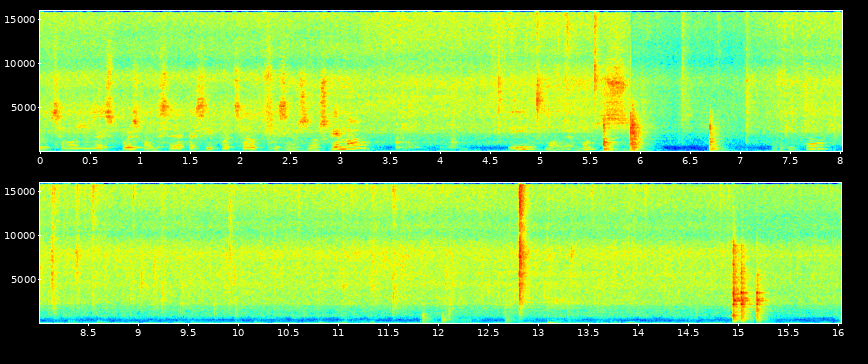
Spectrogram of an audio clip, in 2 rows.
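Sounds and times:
onion and garlic sizzling in oil: 0.0s - 16.0s
spatula scraping and knocking pan: 3.5s - 4.4s.

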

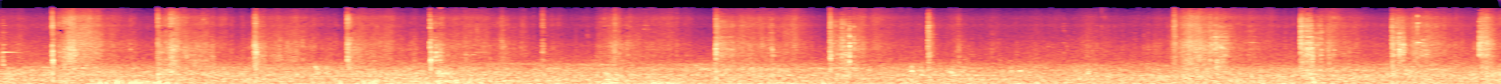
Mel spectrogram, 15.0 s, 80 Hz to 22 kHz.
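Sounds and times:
hoe chopping into hard soil: 13.0s - 15.0s.

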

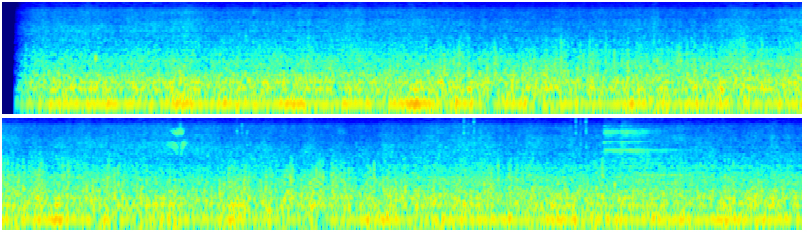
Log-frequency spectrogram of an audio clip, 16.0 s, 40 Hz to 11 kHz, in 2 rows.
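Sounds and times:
water rushing past boat: 0.1s - 16.0s
wind buffeting microphone: 0.2s - 16.0s.

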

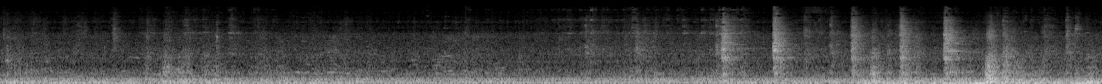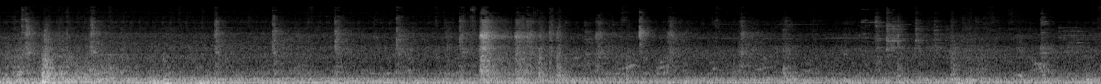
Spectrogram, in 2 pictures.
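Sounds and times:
metallic clanks and bangs: 5.7s - 12.3s.

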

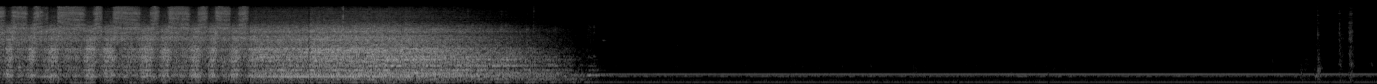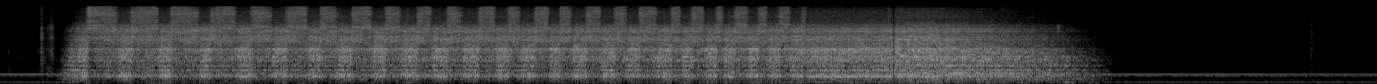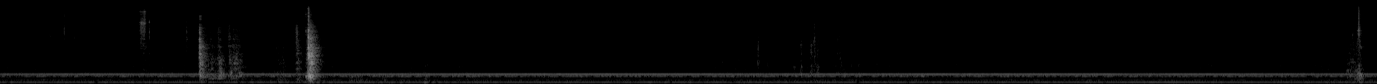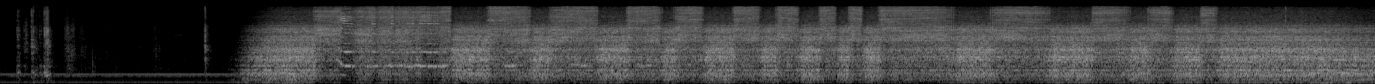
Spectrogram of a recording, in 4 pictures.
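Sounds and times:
disc sander grinding drill bit: 14.4s - 24.0s, 43.8s - 55.0s.

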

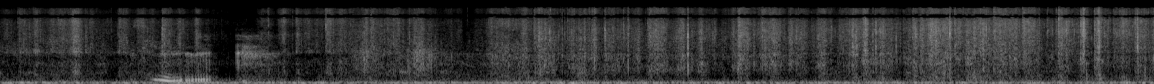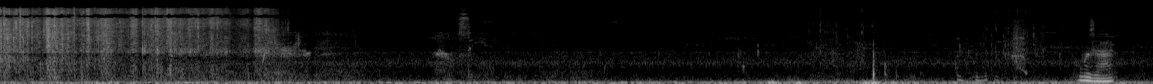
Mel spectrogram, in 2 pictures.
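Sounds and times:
footsteps through dry leaves: 0.0s - 14.5s, 19.6s - 20.4s
low rumble: 0.0s - 23.0s.

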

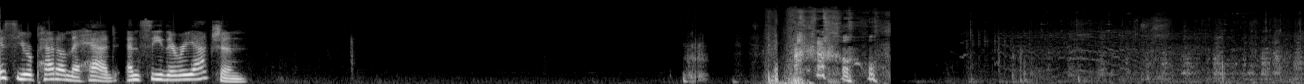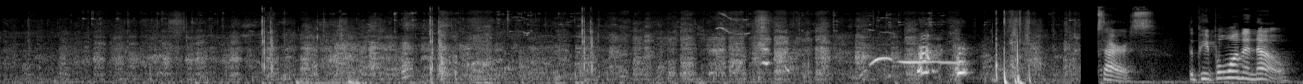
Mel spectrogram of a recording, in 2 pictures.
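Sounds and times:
dog whining: 9.6s - 23.8s
dogs panting: 9.8s - 23.9s.

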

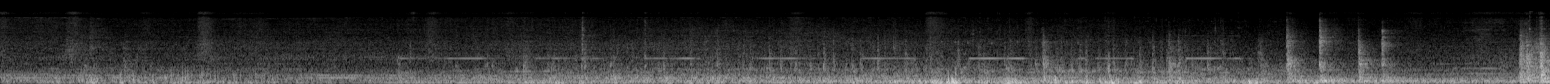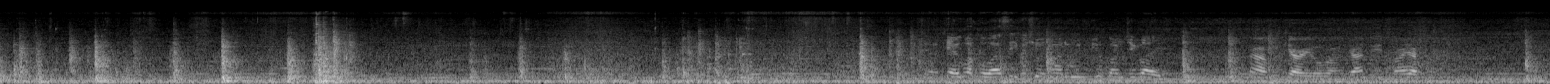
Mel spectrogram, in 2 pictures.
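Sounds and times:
sharp knocks and clatters: 5.2s - 14.2s, 15.1s - 26.6s, 27.2s - 28.9s.

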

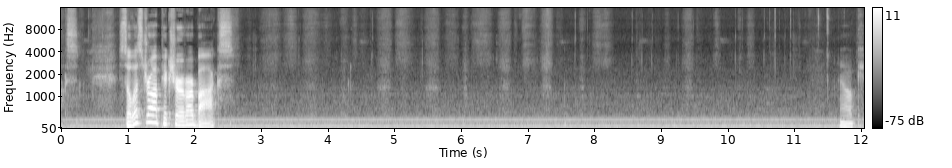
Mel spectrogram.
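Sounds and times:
steady low hum: 0.0s - 12.0s
ballpoint pen scratching on paper: 2.9s - 11.2s.

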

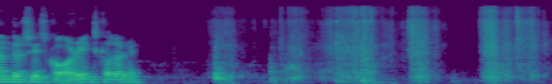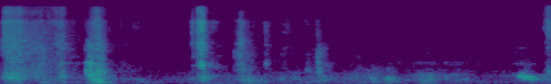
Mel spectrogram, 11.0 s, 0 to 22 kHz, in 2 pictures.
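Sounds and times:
tissue paper rustling: 2.1s - 7.7s.

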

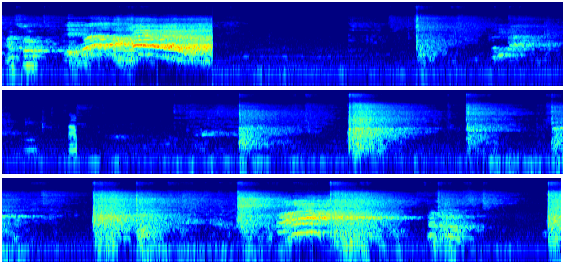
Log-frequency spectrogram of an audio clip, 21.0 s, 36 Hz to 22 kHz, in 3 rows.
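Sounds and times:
badminton rackets hitting shuttlecock: 4.3s - 6.6s, 9.2s - 21.0s.

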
